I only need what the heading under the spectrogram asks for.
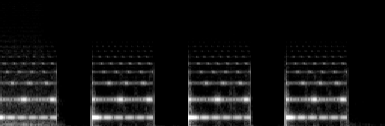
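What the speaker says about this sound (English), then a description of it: "I'm going to add a low pass filter now and leave the settings as they are" Four sustained synth lead notes through a low-pass filter with a muffled tone, each held about a second with short gaps between, rolled-off top end.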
